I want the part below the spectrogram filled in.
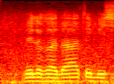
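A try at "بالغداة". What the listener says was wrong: الگ الگ لفظ پڑھنا، اگے پیچھے ملا دینا لفظوں.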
